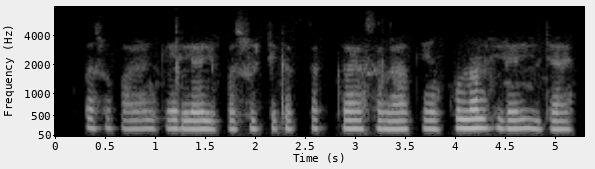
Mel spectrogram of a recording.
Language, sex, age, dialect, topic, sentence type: Maithili, female, 25-30, Angika, agriculture, question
